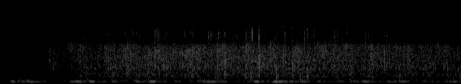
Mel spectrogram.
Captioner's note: audience applauding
